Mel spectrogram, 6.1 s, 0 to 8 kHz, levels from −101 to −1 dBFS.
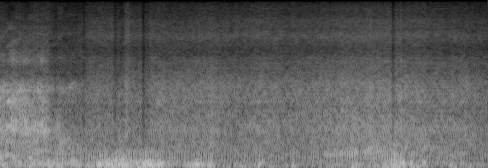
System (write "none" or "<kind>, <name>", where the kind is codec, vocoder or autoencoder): vocoder, Vocos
